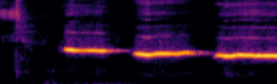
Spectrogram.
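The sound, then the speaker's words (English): A person whistles a short tune: three clear, sustained notes, each a little lower than the last, with brief gaps between them and no talking. “I'm really good at singing, by the way. And whistling.”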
